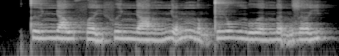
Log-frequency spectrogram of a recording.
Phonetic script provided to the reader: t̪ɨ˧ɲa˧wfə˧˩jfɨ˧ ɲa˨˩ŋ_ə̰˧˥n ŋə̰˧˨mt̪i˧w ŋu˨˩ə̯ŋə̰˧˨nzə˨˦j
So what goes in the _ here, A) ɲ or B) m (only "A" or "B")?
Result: A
